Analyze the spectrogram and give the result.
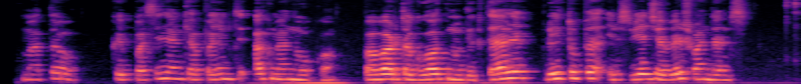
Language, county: Lithuanian, Vilnius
